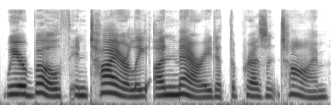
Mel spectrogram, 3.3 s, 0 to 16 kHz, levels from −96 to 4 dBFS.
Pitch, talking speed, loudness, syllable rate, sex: 240 Hz, 165 wpm, -17 LUFS, 5.1 syllables/s, female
